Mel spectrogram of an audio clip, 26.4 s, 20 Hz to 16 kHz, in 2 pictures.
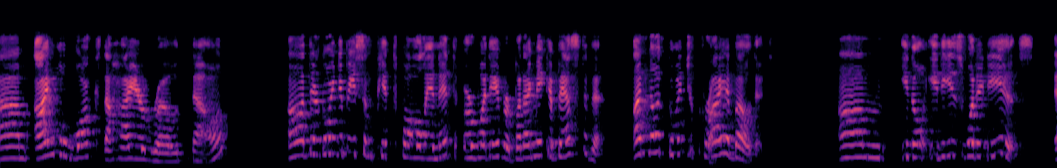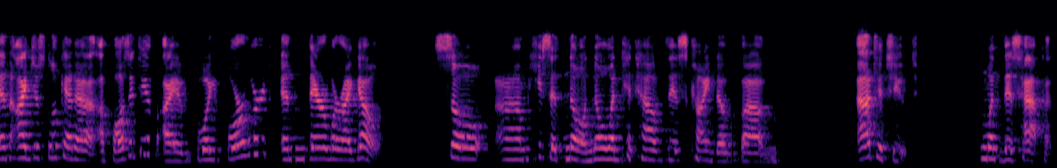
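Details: Adult woman with foreign accent syndrome since 2010; foreign accent syndrome.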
